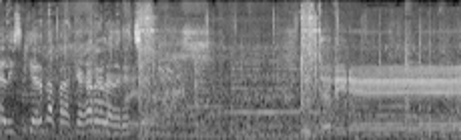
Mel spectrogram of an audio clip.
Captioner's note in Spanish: Disparo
